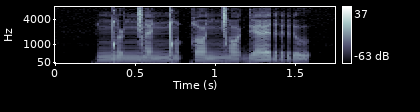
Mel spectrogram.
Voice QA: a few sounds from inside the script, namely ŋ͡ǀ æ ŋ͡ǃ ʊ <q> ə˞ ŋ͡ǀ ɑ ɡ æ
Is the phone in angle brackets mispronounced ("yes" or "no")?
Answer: no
